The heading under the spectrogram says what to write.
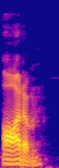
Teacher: You can just ignore the N at the end of the word. Don't try to pronounce the M and N together. It's simply autumn.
